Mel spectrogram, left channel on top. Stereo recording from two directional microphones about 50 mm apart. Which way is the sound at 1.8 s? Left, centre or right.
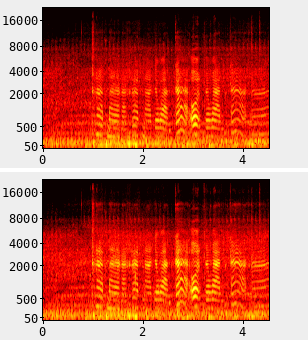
Centre.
